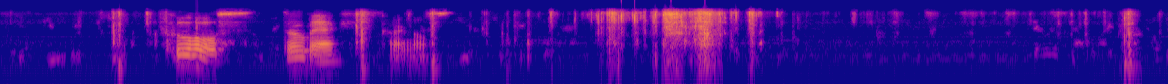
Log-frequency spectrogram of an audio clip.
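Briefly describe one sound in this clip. Trading cards rustle and slide as they are shuffled.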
